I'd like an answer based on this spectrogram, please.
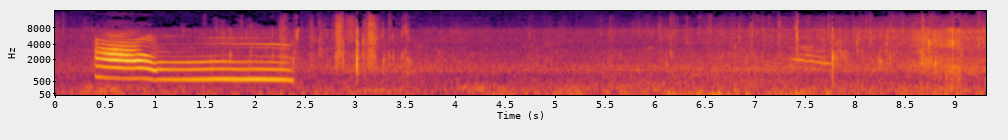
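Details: A single stray ear-tipped cat gives one long, loud, sustained meow that slides slightly downward at a feeding site. Near silence follows, broken by a faint, brief second call.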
